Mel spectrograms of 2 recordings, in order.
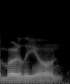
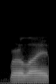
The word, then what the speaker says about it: Merlion: Merlion, Yeah, Merlion. potato. Yeah. Okay. Gotcha. That I'm glad line- you're relaxed about pronunciation because we suck at it.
